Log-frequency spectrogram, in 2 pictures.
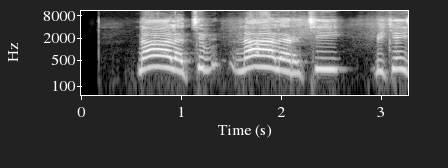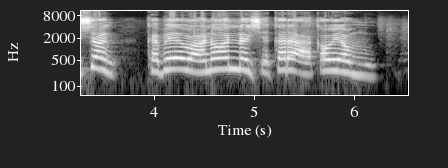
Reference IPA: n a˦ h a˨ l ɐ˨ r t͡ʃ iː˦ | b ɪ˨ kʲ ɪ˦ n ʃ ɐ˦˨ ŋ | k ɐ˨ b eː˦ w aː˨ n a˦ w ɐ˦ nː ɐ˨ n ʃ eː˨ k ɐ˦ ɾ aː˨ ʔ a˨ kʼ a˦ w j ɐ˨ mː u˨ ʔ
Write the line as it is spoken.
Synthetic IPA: n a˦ h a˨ l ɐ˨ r t͡ʃ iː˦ | b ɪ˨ kʲ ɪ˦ n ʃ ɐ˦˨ ŋ | k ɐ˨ b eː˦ w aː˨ n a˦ w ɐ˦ nː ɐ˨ n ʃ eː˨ k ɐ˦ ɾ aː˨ ʔ a˨ kʼ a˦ w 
